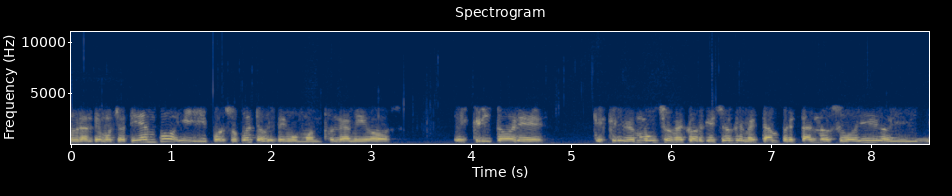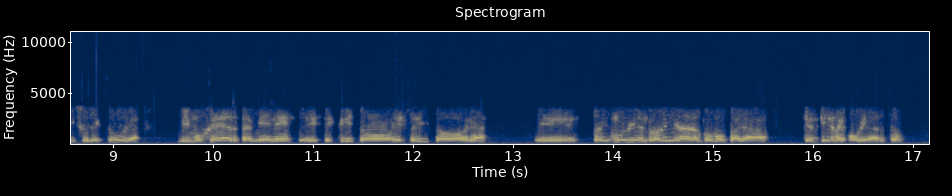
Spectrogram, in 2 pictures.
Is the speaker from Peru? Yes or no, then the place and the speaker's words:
no; Argentina; yo nací acá y yo soy argentino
